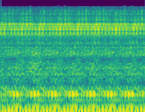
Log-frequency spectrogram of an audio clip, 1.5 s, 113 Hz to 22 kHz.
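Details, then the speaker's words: 1908 General Electric BMY fan motor with front and rear bearings, temporarily wired: steady low hum with rough buzzing drone under power, stops with power off; bad bearings, new ones to be made. "take the power off and the noise goes away this is bad bearings in this motor"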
